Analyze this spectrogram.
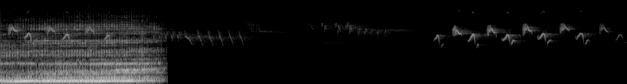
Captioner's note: tiger Roar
